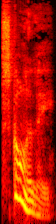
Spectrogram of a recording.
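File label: "scholarly", British English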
